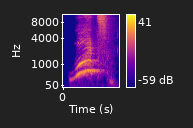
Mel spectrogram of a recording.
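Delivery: sudden high, loud disbelieving what; shocked what. Real, not acted. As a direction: gasp out a stunned what at the price. Shocked by the price.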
